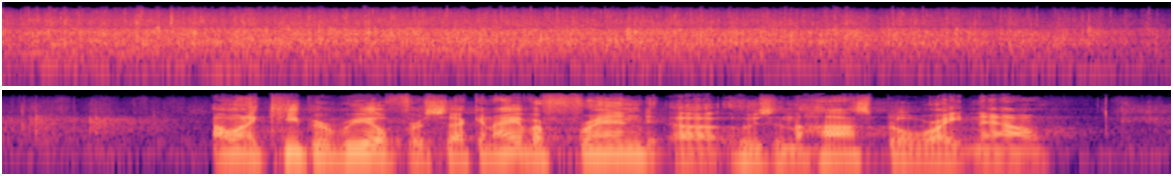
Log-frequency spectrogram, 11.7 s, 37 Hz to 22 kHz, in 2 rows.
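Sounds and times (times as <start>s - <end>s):
crowd of many hands clapping: 0.0s - 6.9s
speech: 6.9s - 11.2s.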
